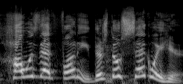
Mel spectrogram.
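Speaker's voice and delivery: retold exasperated outburst, pitched high; baffled, high-pitched complaint. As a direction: push it up high in disbelief. Exasperated reaction retold to story.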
